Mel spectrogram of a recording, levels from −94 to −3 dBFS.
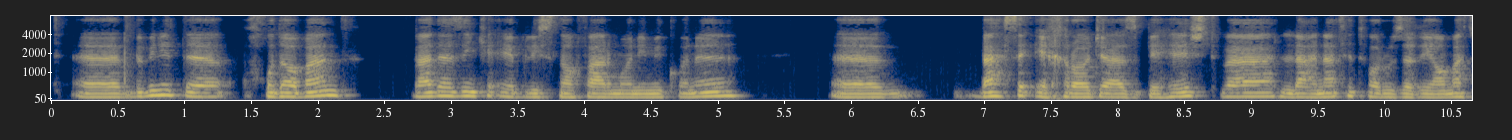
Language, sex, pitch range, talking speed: English, male, 120-145 Hz, 95 wpm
